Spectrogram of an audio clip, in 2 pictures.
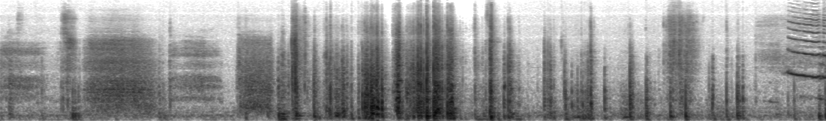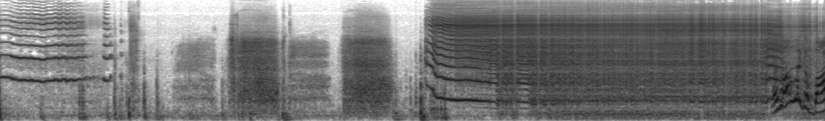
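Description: An unstretched rubber balloon squeals in several bursts as air escapes its pinched neck: a short rising whine midway, then a long, loud, wavering screech near the end, among huffs, breaths and spoken words.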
